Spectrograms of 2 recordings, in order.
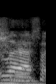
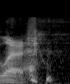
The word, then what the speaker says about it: Loesch: Lash. I mean, Dana Lash. – I don't even know how that name's pronounced, Lash. It says Loesch. – And anyway. – It said, no way. It says, it's L-A. It's not L-A-S-H.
